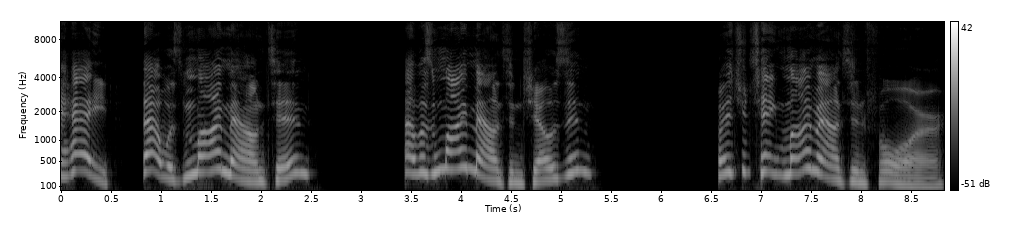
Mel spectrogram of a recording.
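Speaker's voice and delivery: very high, forlorn, sad donkey voice. Voicing a donkey following along, complaining about its mountain: voicing a sad donkey. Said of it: "He's like".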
